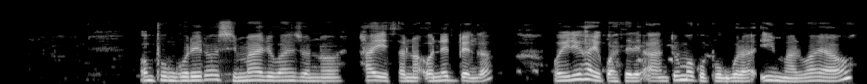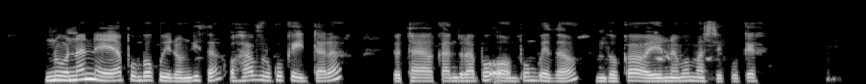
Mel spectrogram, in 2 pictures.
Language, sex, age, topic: Oshiwambo, female, 25-35, finance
